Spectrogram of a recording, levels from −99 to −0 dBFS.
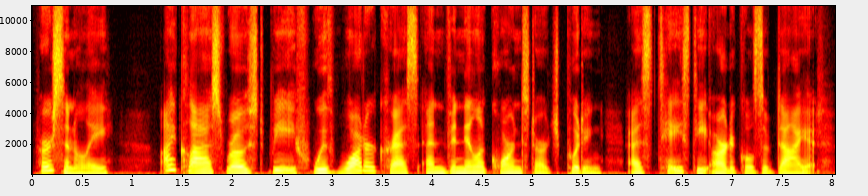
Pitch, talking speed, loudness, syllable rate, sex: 185 Hz, 120 wpm, -19 LUFS, 4.0 syllables/s, female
